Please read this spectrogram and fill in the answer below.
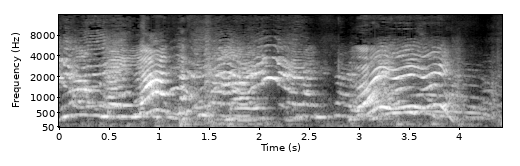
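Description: Children's high-pitched voices talking and calling out while they play.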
